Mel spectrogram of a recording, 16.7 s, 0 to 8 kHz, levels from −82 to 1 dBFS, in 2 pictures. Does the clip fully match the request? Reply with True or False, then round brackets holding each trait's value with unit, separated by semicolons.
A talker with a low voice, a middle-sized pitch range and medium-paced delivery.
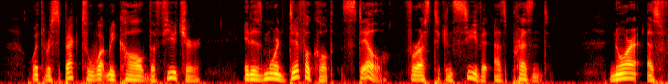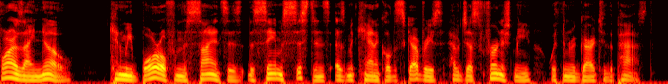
True (105 Hz; 4.7 semitones; 170 wpm)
